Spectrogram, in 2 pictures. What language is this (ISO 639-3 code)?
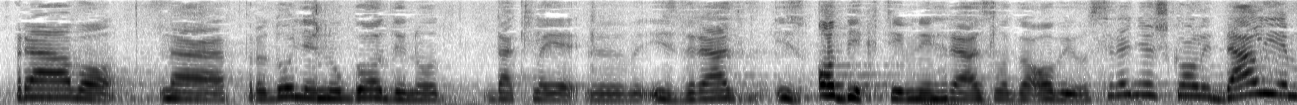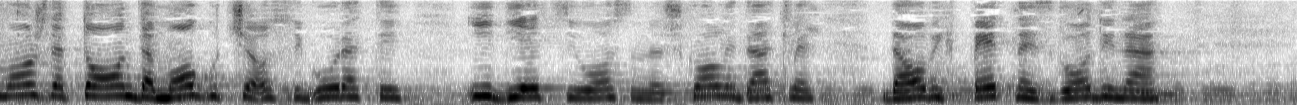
hrv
